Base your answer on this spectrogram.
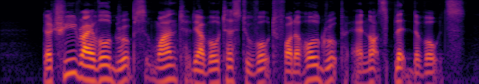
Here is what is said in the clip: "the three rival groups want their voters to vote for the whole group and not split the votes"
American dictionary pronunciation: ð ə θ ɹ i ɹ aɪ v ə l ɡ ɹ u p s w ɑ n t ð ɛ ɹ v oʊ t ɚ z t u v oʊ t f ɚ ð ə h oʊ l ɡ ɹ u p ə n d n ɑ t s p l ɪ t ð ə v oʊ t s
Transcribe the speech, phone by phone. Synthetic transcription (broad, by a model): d ə t ɹ i ɹ aɪ v ə l ɡ ɹ u p s w ɑ n t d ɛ v oʊ t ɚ s t u v oʊ t f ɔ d ə h oʊ l ɡ ɹ u p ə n n ɑ t s p l ɪ t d ə v oʊ t s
